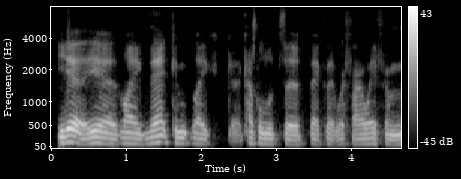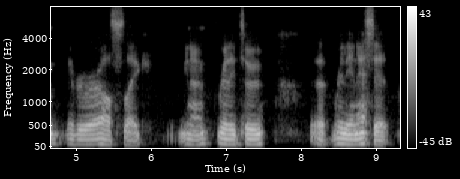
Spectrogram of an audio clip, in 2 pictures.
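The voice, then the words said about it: Slight American-Irish tinged Kiwi accent. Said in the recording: “You've got slight, it's almost like a slight accent, it's a bit American and a little bit like in there ... A bit of Irish. It sounds almost Irish.”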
